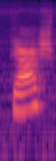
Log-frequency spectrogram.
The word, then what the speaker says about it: cache: Cache memory, which is pronounced as cache, as you can hear, a special high-speed storage mechanism.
